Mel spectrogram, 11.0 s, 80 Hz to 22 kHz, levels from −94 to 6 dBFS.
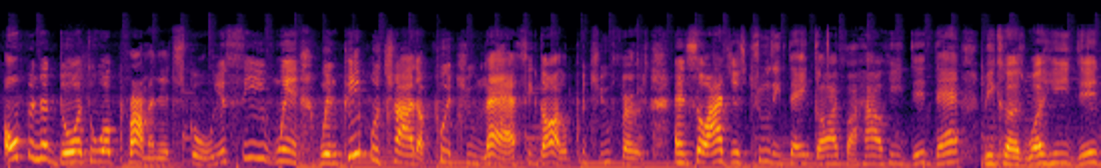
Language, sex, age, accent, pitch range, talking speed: English, female, 40-59, American, 195-245 Hz, 210 wpm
